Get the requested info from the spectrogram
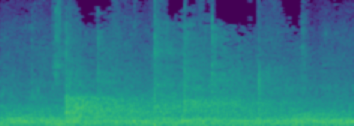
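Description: Sports-hall ambience of crowd voices. About half a second in, a sudden sharp sound starts, rings on and fades over about a second.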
